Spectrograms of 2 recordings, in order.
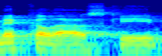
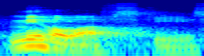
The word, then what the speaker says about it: Michalowski: And as you so nicely pronounce my name, Michalowski, when I'm in Poland, they say Michałowski. So in Poland, it's Tedziu Michałowski.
